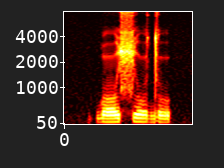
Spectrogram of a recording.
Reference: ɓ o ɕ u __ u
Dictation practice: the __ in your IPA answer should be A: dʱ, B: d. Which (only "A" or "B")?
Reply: B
